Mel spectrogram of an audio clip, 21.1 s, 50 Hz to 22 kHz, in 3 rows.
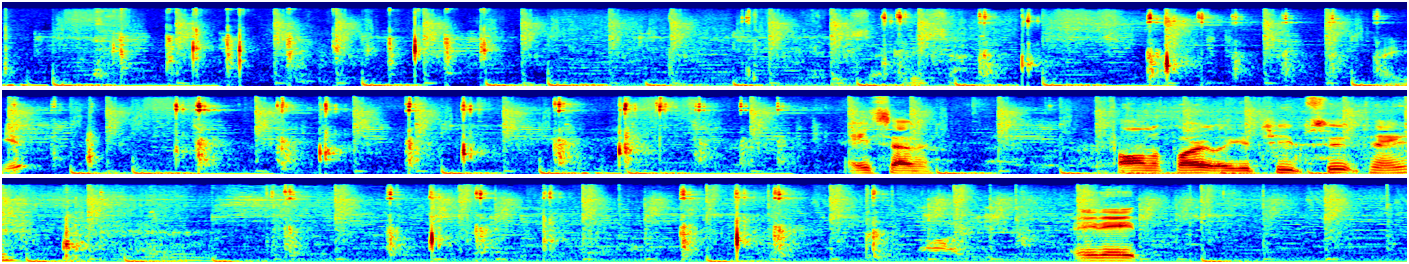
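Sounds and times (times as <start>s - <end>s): background music with bass line: 0.0s - 21.0s
ping-pong ball clicking: 4.4s - 11.0s, 15.4s - 18.5s.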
